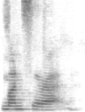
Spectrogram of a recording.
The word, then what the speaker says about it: Montserrat: Or how do you pronounce the mountain that you go to? Montserrat, yeah.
